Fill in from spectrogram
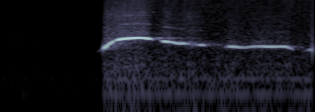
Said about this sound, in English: That's me whistling past the graveyard.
